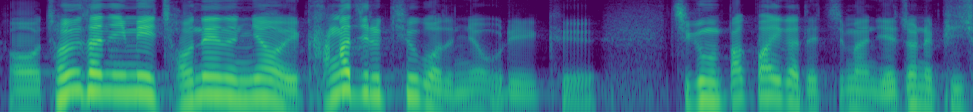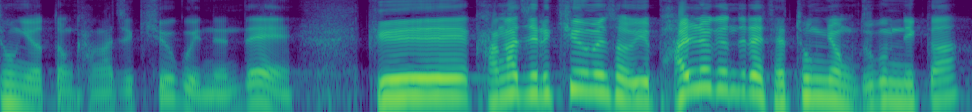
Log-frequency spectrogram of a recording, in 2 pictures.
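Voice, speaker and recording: A young man preaching to high school students in a church, chatty and joking. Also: animated, fast. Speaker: youth pastor.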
